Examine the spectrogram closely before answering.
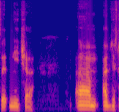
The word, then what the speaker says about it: Nietzsche: you correct my pronunciation I realize that you pronounce it Nietzsche um I'm just not thinking in German at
